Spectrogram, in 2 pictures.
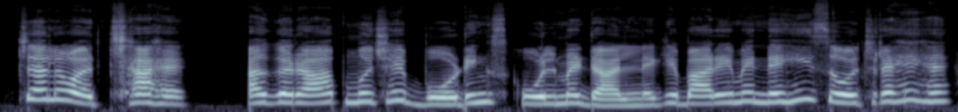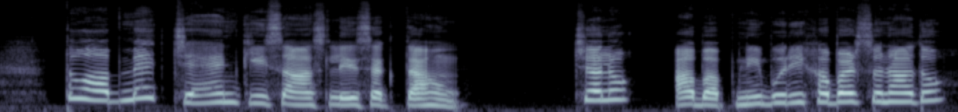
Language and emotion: Hindi, happy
